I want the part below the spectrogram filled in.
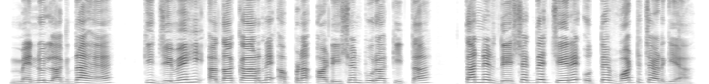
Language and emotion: Punjabi, disgusted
